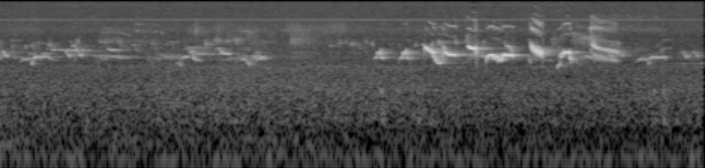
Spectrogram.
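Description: A Pale Thrush sings short, clear whistled phrases with a few twittering notes, soft at first and then louder, over a steady hiss of background noise.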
